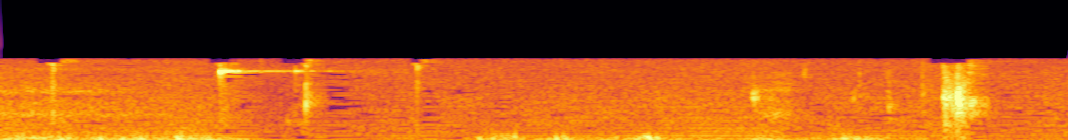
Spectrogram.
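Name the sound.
electronic device beeping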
